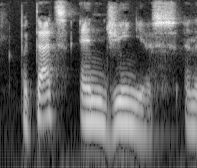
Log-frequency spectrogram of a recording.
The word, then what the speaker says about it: Ngenius: That's a little bit harder to spell, but that's Ngenius, and it's spelled N and then gene, like gene splicing, Geneys, Ngenius, and not that I'm ingenious or anything, but I used to have this old mechanical book.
